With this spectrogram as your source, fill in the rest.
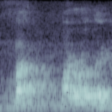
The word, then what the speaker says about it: Mara Lake: Mara Lake, did I pronounce it? Yeah.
